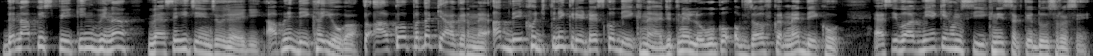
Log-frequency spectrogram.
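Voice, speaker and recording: A man talking to camera in a casual advice vlog, speaking slowly and deliberately with pauses, mixing English phrases in and making self-deprecating jokes while seated indoors. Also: high voice, big pitch swings, darkish tone. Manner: slow, composed, deliberate delivery with pauses; mixes English phrases into Hindi. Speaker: YouTuber.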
